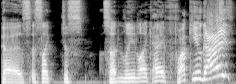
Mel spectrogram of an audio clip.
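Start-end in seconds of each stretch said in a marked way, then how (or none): 2.3-3.5 high, slow mock yell at everyone; mock shooter outburst. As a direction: play the angry shooter, pitched way up.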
